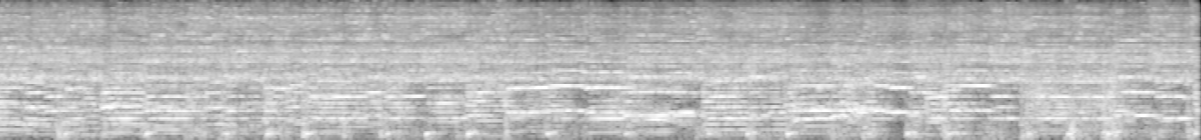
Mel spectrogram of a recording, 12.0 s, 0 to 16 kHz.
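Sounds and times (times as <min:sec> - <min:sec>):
folk band with fiddle: 0:00.0 - 0:12.0
leg bells jingling: 0:00.0 - 0:12.0.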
